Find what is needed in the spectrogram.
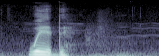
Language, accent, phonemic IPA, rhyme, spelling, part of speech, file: English, US, /wɪd/, -ɪd, wid, preposition, En-us-wid.ogg
- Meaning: Pronunciation spelling of with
